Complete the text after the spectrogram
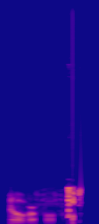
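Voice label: Raleigh Police Special Operations Tactical, p25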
